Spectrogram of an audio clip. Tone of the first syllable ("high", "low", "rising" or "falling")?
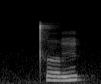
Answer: low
